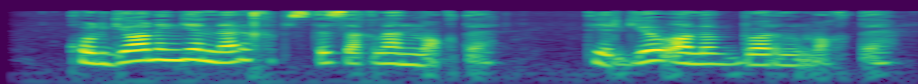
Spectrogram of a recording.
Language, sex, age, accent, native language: Uzbek, female, 18-24, Farg'ona, Uzbek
